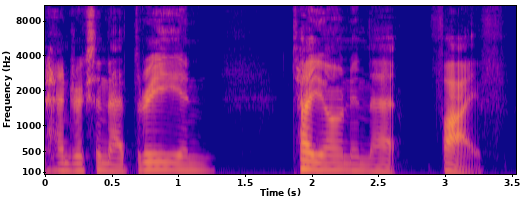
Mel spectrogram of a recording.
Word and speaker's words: Taillon: How do you say it? – Taillon.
